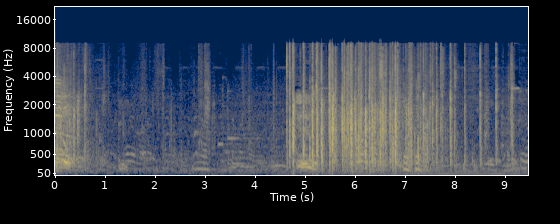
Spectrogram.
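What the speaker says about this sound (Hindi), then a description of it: "एक बार जोरदार तालियों" A crowd at an outdoor political rally for a BJP candidate breaks into applause, sparse at first under a man's amplified speech, then swelling into dense, loud clapping for the last several seconds.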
